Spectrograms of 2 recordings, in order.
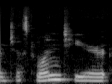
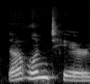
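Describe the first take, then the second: First: "tier" said slowly as "teer", rhyming with "ear"; correct pronunciation. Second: "tier" said like "tear", rhyming with "air"; wrong pronunciation. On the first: Correcting the quilt word, slow careful "tier" as "teer". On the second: Correcting the quilt word, "tier" said as "tair". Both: Shown as a demonstration.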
